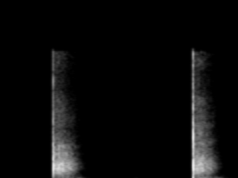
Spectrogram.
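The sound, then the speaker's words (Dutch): Two sharp hand claps for audio sync, about a second and a half apart, each a crisp slap with a short ringing tail, otherwise silence. “Even klappen.”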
